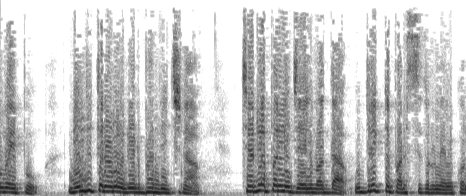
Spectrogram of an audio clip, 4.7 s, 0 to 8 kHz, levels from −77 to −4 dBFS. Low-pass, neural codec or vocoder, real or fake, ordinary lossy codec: none; none; real; none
